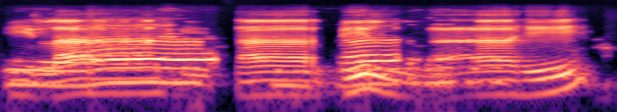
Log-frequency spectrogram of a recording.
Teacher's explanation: Allahnya dibaca tipis karena harakat di depan di depannya kasrah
